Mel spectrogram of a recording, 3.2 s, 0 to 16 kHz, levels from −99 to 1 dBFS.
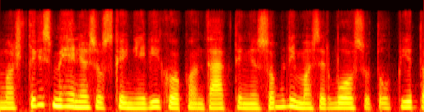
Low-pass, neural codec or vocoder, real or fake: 10.8 kHz; codec, 16 kHz in and 24 kHz out, 0.6 kbps, FocalCodec, streaming, 2048 codes; fake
